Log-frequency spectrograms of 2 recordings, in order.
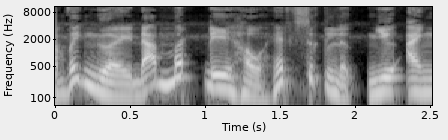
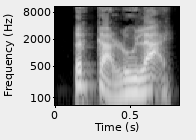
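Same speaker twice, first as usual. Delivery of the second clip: commanding shout; 6 dB louder, much faster than usual. Acted. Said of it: "tiếng thét ấy".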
